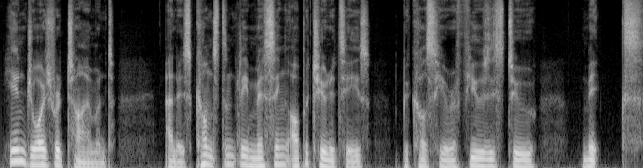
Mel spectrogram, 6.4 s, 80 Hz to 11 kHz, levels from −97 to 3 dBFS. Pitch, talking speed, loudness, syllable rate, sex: 105 Hz, 120 wpm, -18 LUFS, 5.5 syllables/s, male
